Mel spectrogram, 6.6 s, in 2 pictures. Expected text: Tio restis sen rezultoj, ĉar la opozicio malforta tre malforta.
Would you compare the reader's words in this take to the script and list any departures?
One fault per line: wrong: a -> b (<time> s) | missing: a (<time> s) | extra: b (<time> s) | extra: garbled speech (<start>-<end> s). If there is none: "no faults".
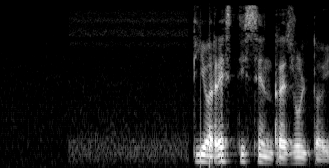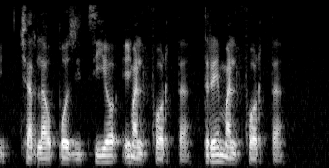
no faults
